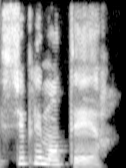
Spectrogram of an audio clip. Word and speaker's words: supplémentaire: Des frais supplémentaires. Des frais supplémentaires. Frais. Le S du mot frais est muet. Frais. Supplémentaire. Le R de supplémentaire reste en suspens. Supplémentaire. Des frais supplémentaires. Des frais supplémentaires.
